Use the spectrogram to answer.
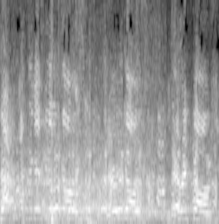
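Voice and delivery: straining while lifting. Acted. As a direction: hold the strain through the words. Straining under couch weight.

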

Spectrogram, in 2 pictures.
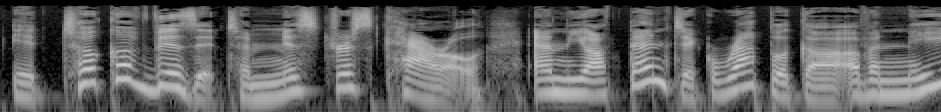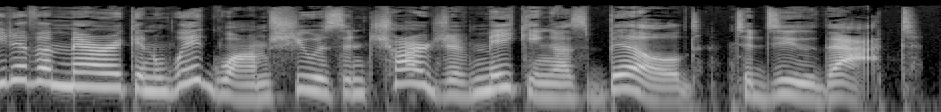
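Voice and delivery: plain reading voice

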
